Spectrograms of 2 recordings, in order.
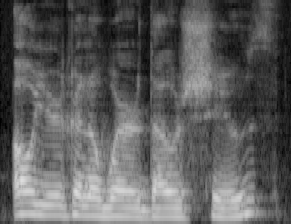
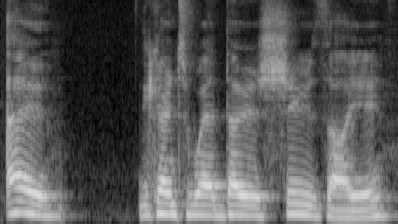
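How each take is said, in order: First: It is said in an American accent. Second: It is said in a British accent.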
